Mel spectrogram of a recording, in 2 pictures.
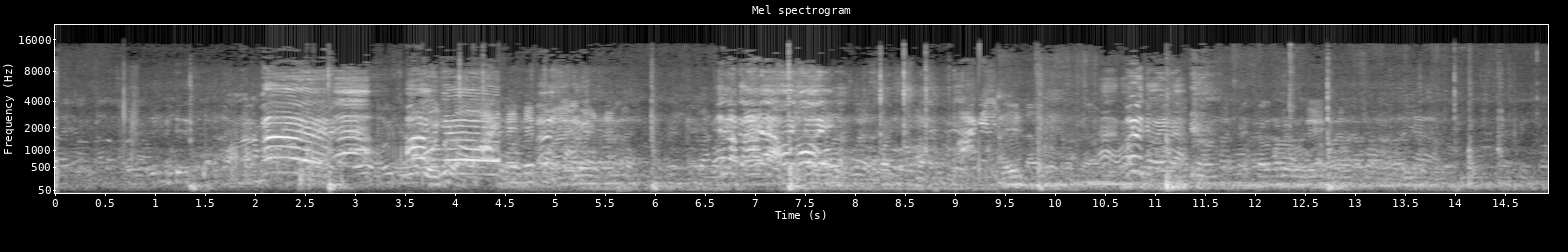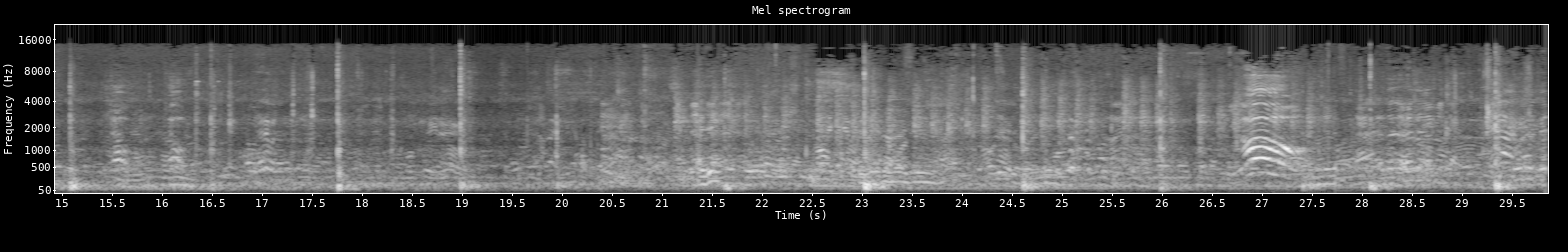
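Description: A large crowd of young men chatters and cheers outdoors.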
